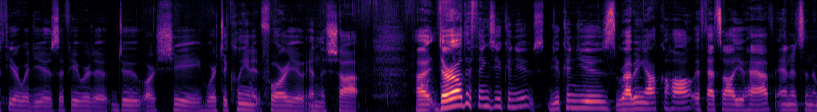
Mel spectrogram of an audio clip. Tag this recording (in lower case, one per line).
speech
